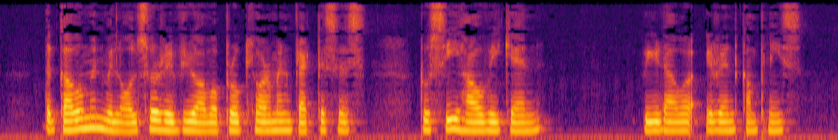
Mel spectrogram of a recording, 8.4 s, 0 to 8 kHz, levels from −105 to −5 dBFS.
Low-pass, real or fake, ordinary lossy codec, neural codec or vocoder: 7.2 kHz; real; MP3, 32 kbps; none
